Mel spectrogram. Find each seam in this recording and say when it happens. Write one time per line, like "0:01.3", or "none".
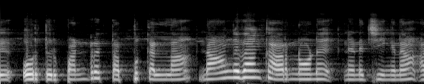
0:01.9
